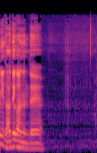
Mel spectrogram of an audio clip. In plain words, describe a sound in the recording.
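A young man speaks briefly and closely into a microphone.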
